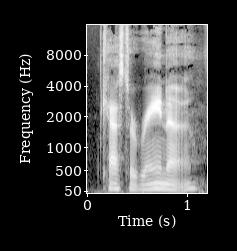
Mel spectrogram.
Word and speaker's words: Castorena: I spelled it C-A-S-T-R-O-N-A. – That's kind of close. – Kind of close? How do you say it, bro? – Castorena. – Castorena.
